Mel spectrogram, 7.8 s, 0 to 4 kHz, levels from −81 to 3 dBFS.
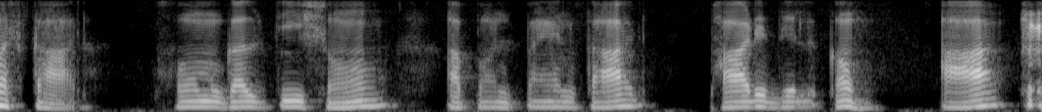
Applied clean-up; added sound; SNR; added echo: neural mask model Resemble Enhance denoiser.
